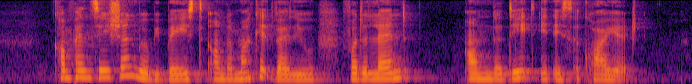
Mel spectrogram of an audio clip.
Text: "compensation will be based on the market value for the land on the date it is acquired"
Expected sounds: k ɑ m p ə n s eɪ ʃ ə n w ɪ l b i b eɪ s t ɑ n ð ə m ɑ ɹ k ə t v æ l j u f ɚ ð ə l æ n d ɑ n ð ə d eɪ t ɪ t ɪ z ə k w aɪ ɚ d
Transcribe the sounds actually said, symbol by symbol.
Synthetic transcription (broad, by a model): k ɑ m p ə n s eɪ ʃ ə n w ɪ l b i b eɪ s t ɑ n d ə m ɑ k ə t v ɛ l j u f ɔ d ə l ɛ n d ɑ n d ə d eɪ t ɪ t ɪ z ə k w aɪ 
